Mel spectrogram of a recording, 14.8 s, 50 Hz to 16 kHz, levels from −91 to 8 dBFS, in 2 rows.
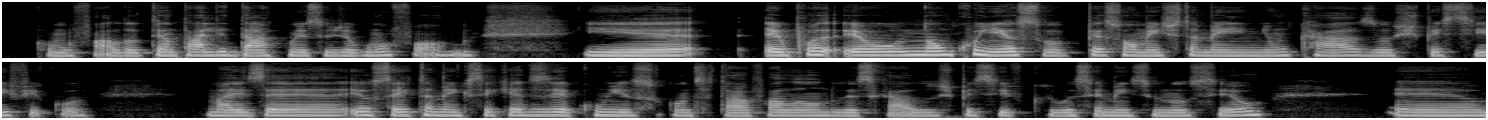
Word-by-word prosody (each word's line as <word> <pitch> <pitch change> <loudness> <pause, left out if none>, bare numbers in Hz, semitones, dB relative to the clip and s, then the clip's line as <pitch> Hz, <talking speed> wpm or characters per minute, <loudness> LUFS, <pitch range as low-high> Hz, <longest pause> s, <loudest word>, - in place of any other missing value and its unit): como 160 - -5
eu - - -7
falo? 160 0 -2
Tentar 170 +2 +2
lidar 170 -2 +1
com 180 - -1
isso 165 +2 -4
de 165 - -3
alguma 170 +3 -1
forma, 200 -1 -4 0.5
eh, 170 +5 +3 0.3
eu 180 - +6
po 175 +4 +4
eu 185 +1 +6
não 200 +1 +8
conheço 190 -5 +4
pessoalmente 175 -1 -1
também 165 -3 -2
nenhum 165 +2 -4
caso 170 -2 -3
específico, 175 +1 -7 0.6
mas, 165 -2 -1
eh, 170 0 +1
eu 195 - +3
sei 180 -1 0
também 180 -2 -1
que 170 - -9
você - - -4
quer 175 0 0
dizer 175 0 0
com 180 +1 -3
isso 165 -1 -4
quando 165 - -5
você - - -14
estava 160 0 -2
falando 165 0 -2
desse 160 0 -4
caso 160 - -3
específico 165 -1 -7
que - - -6
você 160 0 -3
mencionou 160 0 -3
o - - -6
seu, 190 +5 -2 0.6
eh, 170 -1 -1
170 Hz, 180 wpm, -24 LUFS, 165-180 Hz, 0.6 s, não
